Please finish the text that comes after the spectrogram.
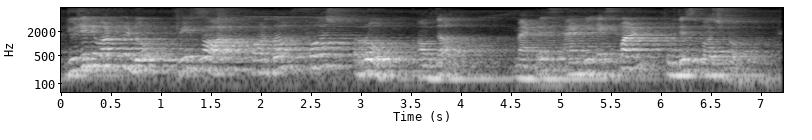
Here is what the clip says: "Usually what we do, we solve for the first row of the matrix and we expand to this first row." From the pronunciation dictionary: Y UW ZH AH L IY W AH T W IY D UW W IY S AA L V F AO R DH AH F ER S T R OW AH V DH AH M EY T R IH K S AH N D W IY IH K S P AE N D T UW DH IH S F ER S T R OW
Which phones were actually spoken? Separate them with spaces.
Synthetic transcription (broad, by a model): Y UW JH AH L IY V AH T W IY D UW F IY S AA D F AO R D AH F ER S T R OW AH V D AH M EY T IH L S AH N D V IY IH K S P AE N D T UW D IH S F ER S T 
